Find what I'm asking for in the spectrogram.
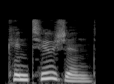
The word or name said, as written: contusioned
